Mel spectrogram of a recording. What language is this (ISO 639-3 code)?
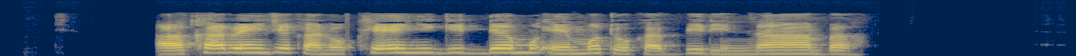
lug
